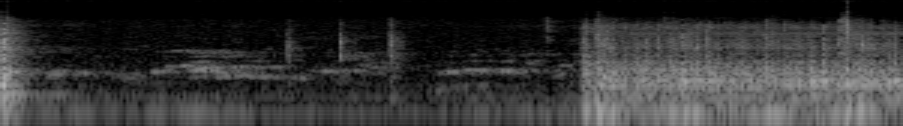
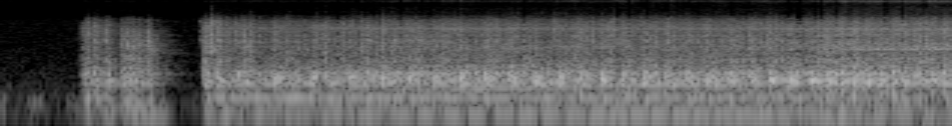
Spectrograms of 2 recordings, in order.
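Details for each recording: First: Janome sewing machine after being serviced for a running noise: a quiet start with a few clicks, then an even, steady whir of the mechanism at speed. It now runs smooth and healthy. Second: Janome sewing machine before repair, making noise while running: a fast, even clatter of about four beats a second, louder and rattlier than a healthy machine. The cause is unclear; the repairer mentions tightening something.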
